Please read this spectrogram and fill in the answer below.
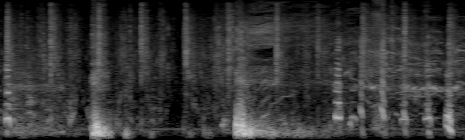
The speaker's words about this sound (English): Is that the sea? That's a little ass boat, man.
